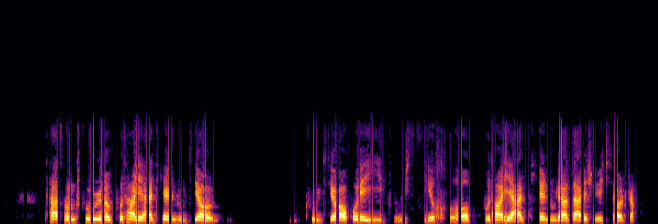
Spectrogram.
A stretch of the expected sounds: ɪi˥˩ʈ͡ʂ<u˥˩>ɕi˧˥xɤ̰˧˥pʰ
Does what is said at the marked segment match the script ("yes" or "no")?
no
